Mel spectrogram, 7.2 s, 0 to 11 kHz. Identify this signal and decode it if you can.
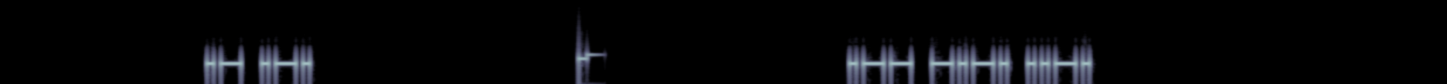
Morse code, heard as a keyed tone, about 34 wpm, 700 Hz. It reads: AR WCF
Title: ARRL Sections 35wpm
